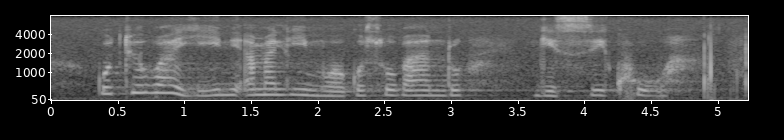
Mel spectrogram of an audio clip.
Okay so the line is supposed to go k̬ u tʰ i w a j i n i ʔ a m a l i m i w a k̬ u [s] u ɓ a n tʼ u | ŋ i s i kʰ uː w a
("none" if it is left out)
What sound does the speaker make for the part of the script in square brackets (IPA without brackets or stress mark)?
s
